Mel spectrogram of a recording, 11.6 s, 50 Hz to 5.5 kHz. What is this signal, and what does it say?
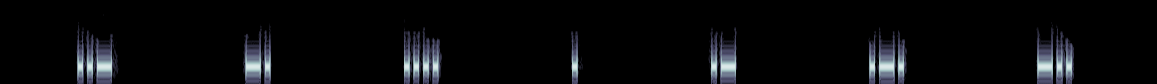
Morse code, heard as a keyed tone, about 25 wpm, spaced as for 6 wpm, 600 Hz. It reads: UNHEARD
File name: UN7 06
